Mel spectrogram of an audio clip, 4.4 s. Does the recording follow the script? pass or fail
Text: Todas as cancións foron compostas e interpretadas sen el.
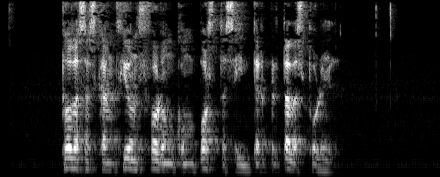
fail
